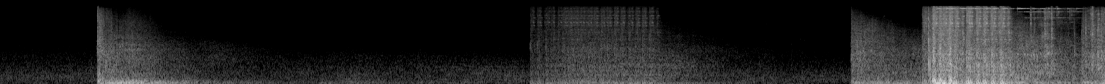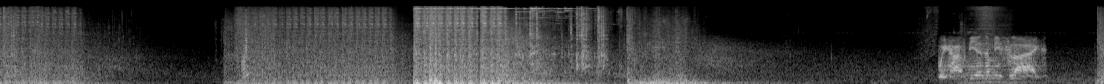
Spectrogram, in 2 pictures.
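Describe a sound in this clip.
Gunfire rattles in loud bursts, with pauses between them.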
